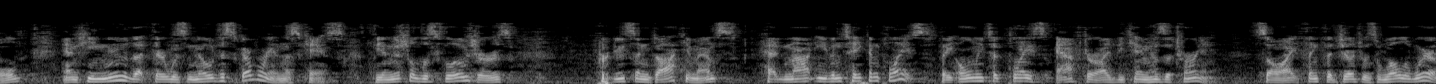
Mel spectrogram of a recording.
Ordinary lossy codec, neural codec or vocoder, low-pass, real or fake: AAC, 32 kbps; codec, 16 kHz, 8 kbps, FreqCodec, larger model; 7.2 kHz; fake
